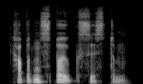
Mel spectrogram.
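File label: "hub-and-spoke system", English, uk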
